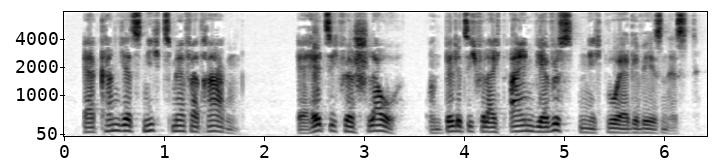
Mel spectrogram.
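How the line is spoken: Red-faced shouting. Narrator (German): Jasmin schrie mit ganz rotem Kopf

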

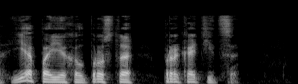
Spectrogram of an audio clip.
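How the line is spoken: Said very quietly. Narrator (Russian): Очень тихо сказал

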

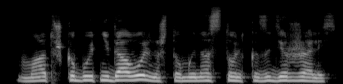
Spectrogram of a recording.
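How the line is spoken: Grumbling. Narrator (Russian): проворчал Лоренс

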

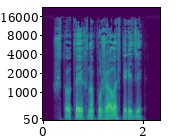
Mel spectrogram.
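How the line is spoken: Quiet. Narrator (Russian): молвил тихо Мирослав

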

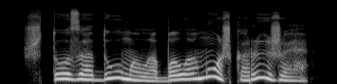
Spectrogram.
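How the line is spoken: Toad shouting. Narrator (Russian): закричала жаба

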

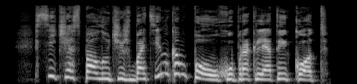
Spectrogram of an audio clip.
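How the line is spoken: Shouted. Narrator (Russian): крикнула ему Эсмеральда

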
